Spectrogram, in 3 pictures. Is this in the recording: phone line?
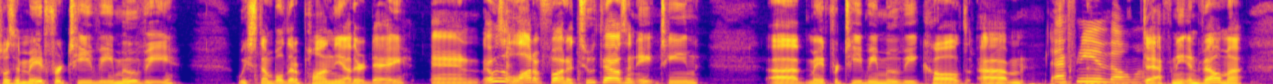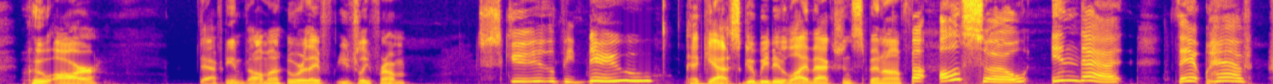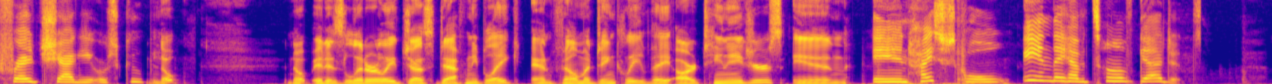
no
